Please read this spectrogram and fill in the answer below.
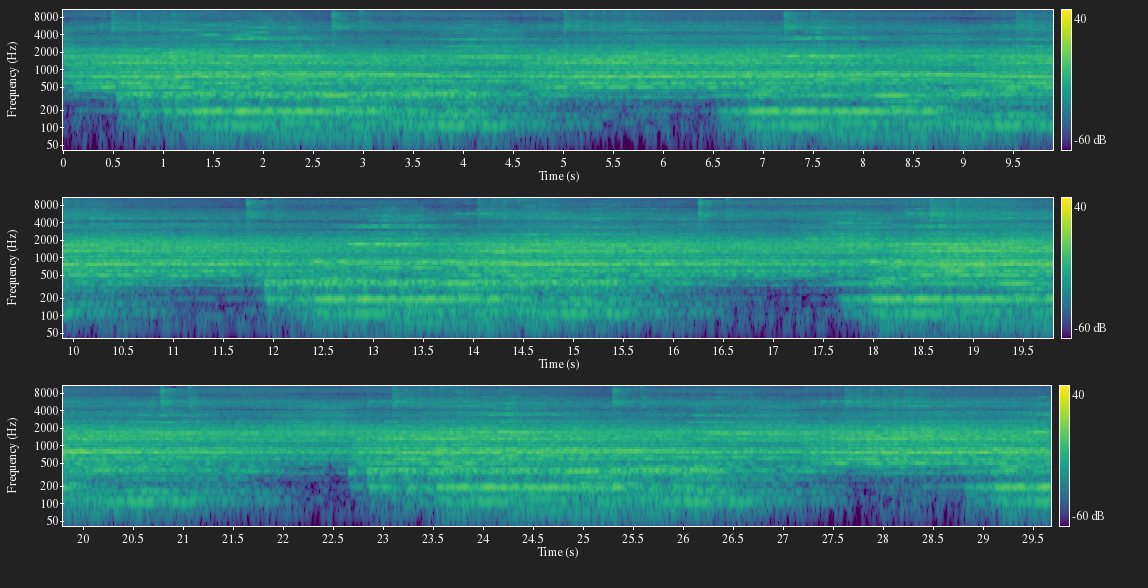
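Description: Electronic ambient drone music: layered sustained tones hold steady while a low droning layer sounds in blocks of five to six seconds, dropping out briefly between them.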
